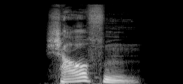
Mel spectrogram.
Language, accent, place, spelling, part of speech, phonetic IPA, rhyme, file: German, Germany, Berlin, scharfen, adjective, [ˈʃaʁfn̩], -aʁfn̩, De-scharfen.ogg
- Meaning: inflection of scharf: 1. strong genitive masculine/neuter singular 2. weak/mixed genitive/dative all-gender singular 3. strong/weak/mixed accusative masculine singular 4. strong dative plural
